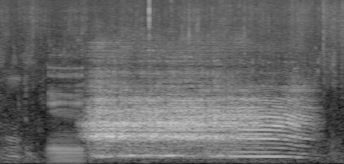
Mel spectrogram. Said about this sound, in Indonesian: Ini suara kerbau.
